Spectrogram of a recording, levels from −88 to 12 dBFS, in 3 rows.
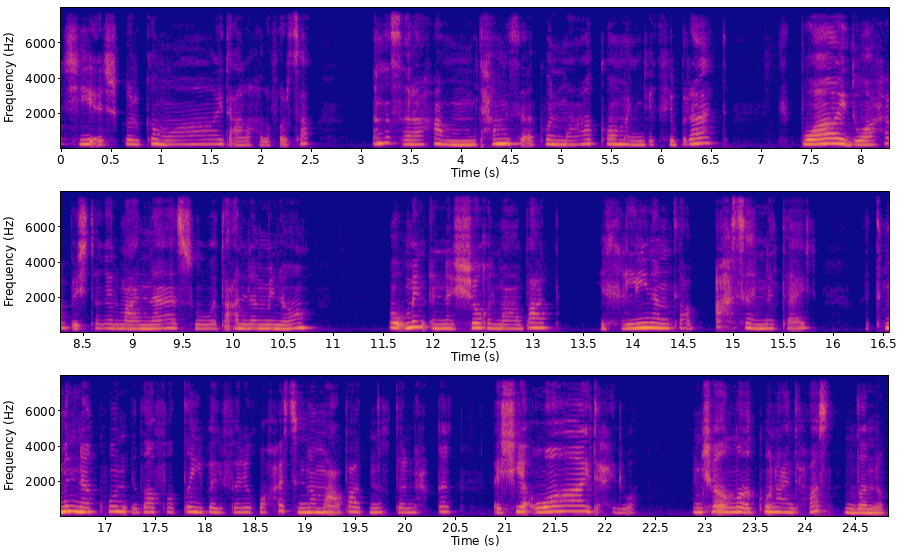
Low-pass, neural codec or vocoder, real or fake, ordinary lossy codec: none; none; real; none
